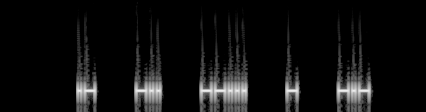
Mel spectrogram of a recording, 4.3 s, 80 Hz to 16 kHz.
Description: Morse code, heard as a keyed tone, about 36 wpm, spaced as for 16 wpm, 700 Hz. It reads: AD7TK
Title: USA Call Signs - 5 Characters - 4x Character Spacing - 35wpm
